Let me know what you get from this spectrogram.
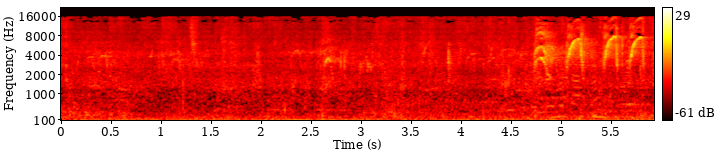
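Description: A bird calls a quick run of about five high, arched chirps near the end, with a fainter chirp earlier, over a low steady outdoor rumble.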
